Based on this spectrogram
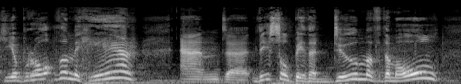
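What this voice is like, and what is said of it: Shouted dwarf voice, rough Scottish accent. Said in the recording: “the typical dwarf voice that I'm terrible at ... I'm very bad at Scottish accents ... It's not bad.”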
